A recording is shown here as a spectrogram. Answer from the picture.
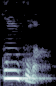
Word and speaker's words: kumkuma: the Makara Kum but according to the rule of this nasal sound and v v rule it is kunguma like ink pink right kunguma asanga we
